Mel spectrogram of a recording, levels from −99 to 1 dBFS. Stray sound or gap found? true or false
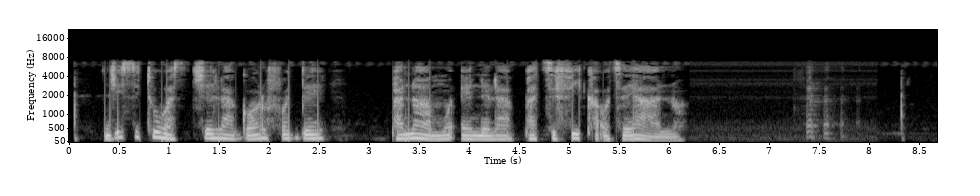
true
